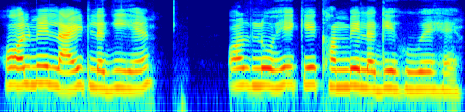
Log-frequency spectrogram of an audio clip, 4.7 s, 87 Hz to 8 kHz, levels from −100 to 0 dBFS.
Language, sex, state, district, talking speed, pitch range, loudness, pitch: Hindi, female, Chhattisgarh, Korba, 155 wpm, 225-260 Hz, -23 LUFS, 245 Hz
